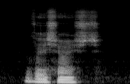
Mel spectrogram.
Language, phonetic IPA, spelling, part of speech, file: Polish, [ˈvɨɕɔ̃w̃ɕt͡ɕ], wysiąść, verb, LL-Q809 (pol)-wysiąść.wav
